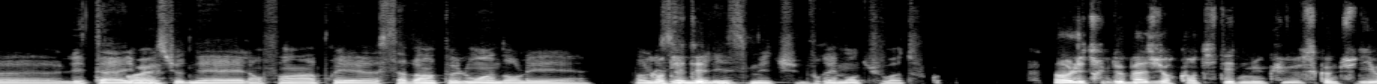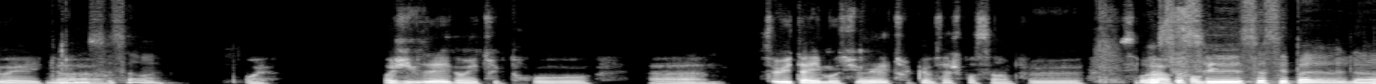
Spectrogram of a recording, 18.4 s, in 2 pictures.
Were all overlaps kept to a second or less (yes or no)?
yes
